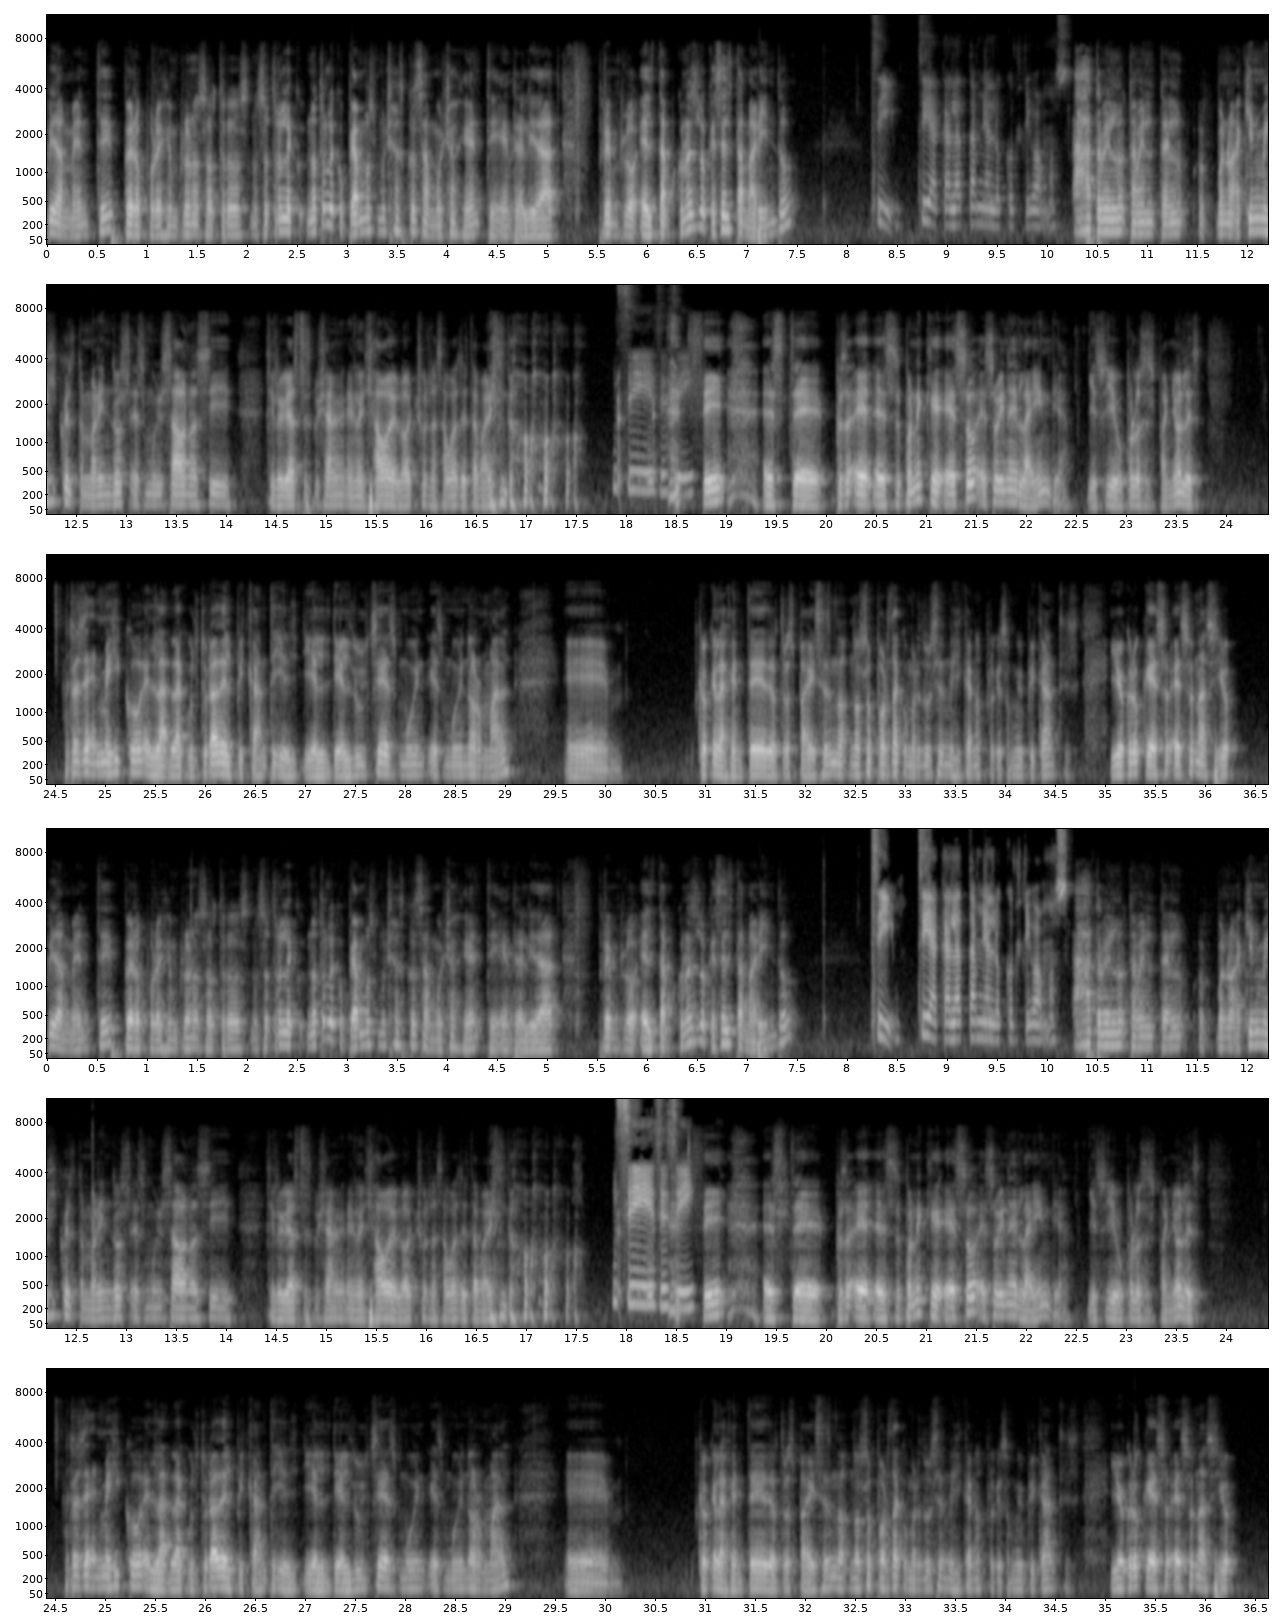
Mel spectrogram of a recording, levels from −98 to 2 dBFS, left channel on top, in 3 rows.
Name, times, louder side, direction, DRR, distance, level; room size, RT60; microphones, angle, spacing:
voice 1, 0.0-7.4 10.3-17.4 18.4-23.7 24.6-30.2 30.9-36.2, left 2 dB, 25° left, 0.4 m, -32 dB
voice 2, 8.2-10.2 17.9-18.7, right 10 dB, 65° right, 0.4 m, -34 dB
9.5 x 3.7 x 3.8 m
head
